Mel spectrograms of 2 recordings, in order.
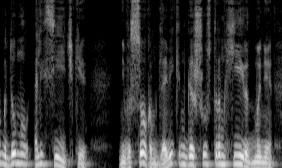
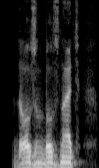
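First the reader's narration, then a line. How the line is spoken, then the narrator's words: Muttered. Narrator (Russian): буркнул Лапа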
